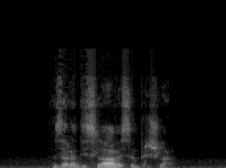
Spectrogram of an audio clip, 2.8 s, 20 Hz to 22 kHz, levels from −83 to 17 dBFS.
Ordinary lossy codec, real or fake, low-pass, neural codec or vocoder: Opus, 24 kbps; real; 14.4 kHz; none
